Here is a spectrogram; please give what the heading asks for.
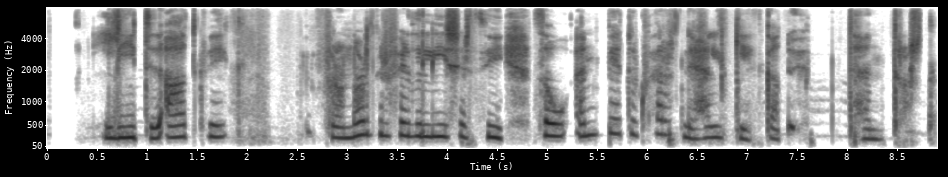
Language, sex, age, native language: Icelandic, male, 18-19, Icelandic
